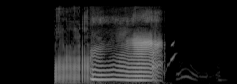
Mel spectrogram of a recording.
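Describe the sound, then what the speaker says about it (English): A fart pig toy lets out a single loud, close electronic fart noise, a sputtering burst that stretches into a long buzzy tone, then trails off into a short squeaky wobble before silence. "You said that right after the fart pig went off"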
